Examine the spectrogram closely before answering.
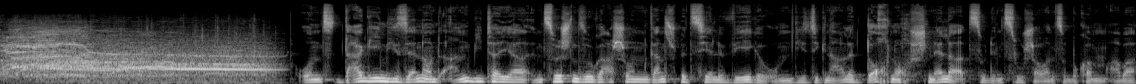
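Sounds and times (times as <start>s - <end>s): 
football crowd cheering a goal: 0.0s - 2.9s
speech: 3.1s - 11.3s.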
